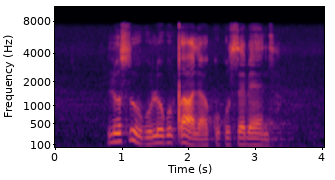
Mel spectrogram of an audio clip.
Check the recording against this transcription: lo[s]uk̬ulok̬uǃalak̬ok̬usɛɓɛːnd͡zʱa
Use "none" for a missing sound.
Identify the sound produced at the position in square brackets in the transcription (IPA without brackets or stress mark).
s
